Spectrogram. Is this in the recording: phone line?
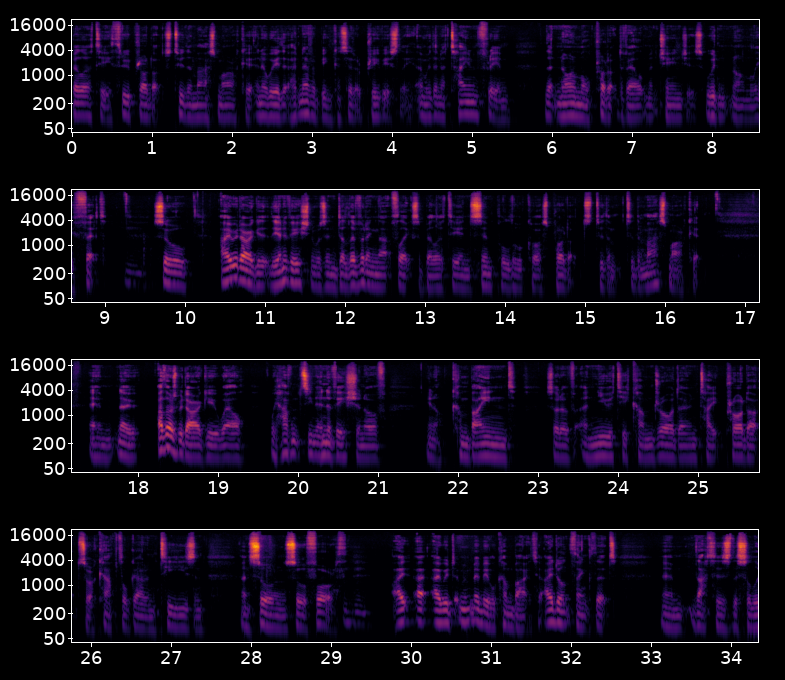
no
